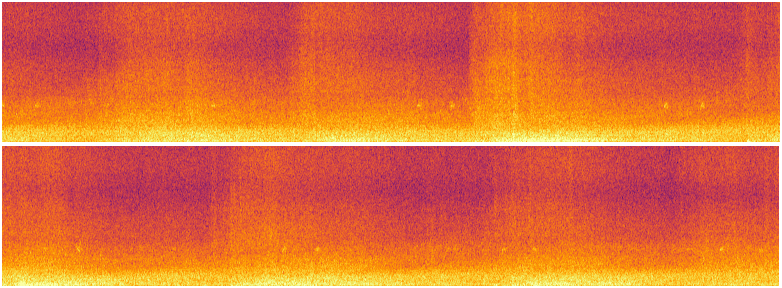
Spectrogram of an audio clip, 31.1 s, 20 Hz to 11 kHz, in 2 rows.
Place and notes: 南灣, Hengchun Township - At the beach
At the beach, Sound of the waves, Birds sound
Zoom H2n MS+XY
